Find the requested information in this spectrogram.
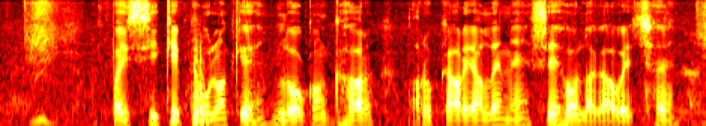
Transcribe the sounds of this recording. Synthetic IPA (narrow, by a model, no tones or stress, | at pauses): pəɪsikepʰuːlõkeloːɡõɡʱəɾ | ɔ̰ːɾkaːɾjaːləmẽseːɦoləɡa̰ːwɛt͡ʃʰɛː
